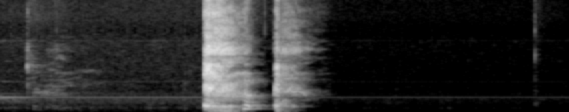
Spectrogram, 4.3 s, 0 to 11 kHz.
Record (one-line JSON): {"cough_length": "4.3 s", "cough_amplitude": 32768, "cough_signal_mean_std_ratio": 0.24, "survey_phase": "beta (2021-08-13 to 2022-03-07)", "age": "65+", "gender": "Female", "wearing_mask": "No", "symptom_sore_throat": true, "symptom_onset": "12 days", "smoker_status": "Ex-smoker", "respiratory_condition_asthma": false, "respiratory_condition_other": false, "recruitment_source": "REACT", "submission_delay": "3 days", "covid_test_result": "Negative", "covid_test_method": "RT-qPCR"}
